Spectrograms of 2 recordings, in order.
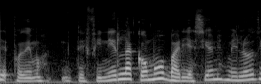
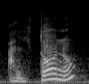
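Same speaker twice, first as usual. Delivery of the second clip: ordinary talk, nothing marked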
